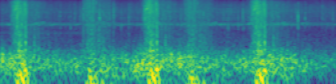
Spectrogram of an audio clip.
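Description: Large wings flap in heavy beats.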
